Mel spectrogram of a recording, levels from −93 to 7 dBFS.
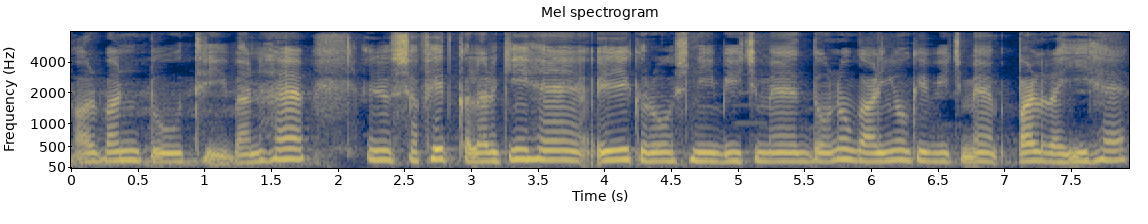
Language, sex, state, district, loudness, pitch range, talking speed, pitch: Hindi, female, Uttarakhand, Tehri Garhwal, -16 LUFS, 180-205 Hz, 175 wpm, 190 Hz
